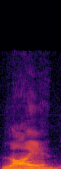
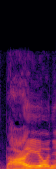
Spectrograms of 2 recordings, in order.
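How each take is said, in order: First: It is said with an English L sound. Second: It is said with Korean-style sounds. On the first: The speaker calls it right. "lion 이렇게 나는 거거든요" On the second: The speaker calls it wrong. "라이언이 아니라"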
